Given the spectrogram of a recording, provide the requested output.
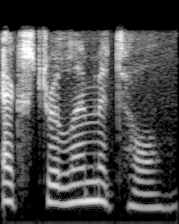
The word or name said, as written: extralimital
